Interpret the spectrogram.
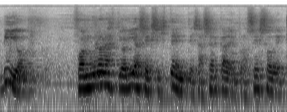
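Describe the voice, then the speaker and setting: Speech comes at a fairly slow pace. Noticeable background noise and audible room echo are present. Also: man. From Galicia, Spain. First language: Galician (speaking Spanish). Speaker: lecturer and photographer. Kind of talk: lecture. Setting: cultural association venue with audience. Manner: formal.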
